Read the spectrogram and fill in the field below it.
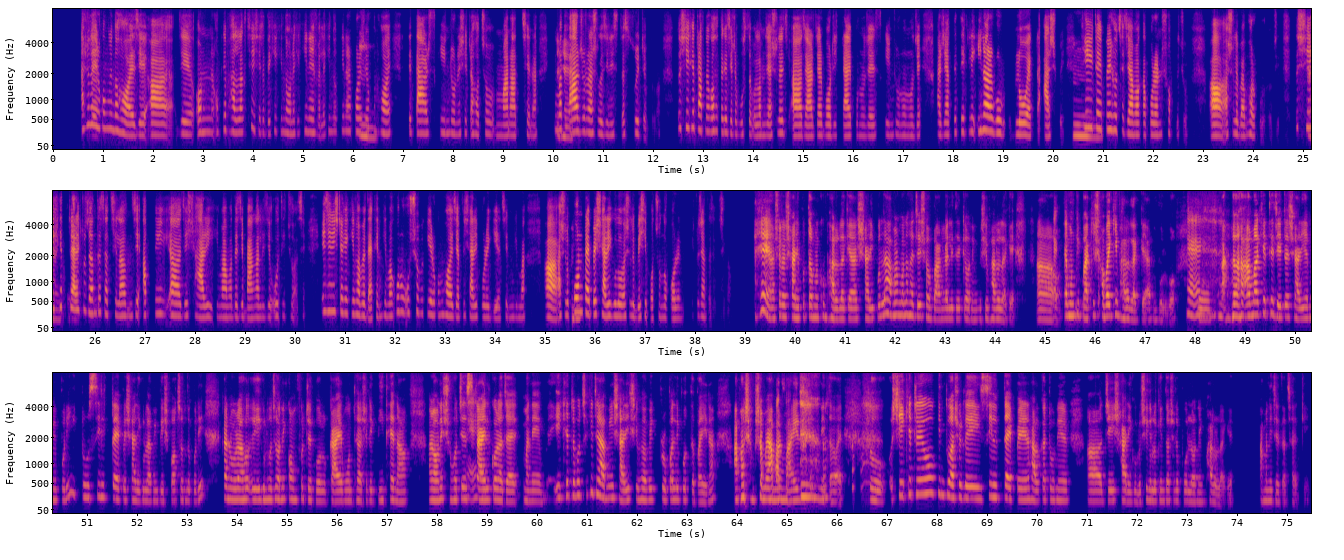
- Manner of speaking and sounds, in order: horn; laughing while speaking: "একদম ঠিক বলেছেন"; laughing while speaking: "হ্যাঁ"; chuckle; laughing while speaking: "আমার সবসময় আমার মায়ের হেল্প নিতে হয়"; chuckle
- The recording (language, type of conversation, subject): Bengali, podcast, আপনি যে পোশাক পরলে সবচেয়ে আত্মবিশ্বাসী বোধ করেন, সেটার অনুপ্রেরণা আপনি কার কাছ থেকে পেয়েছেন?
